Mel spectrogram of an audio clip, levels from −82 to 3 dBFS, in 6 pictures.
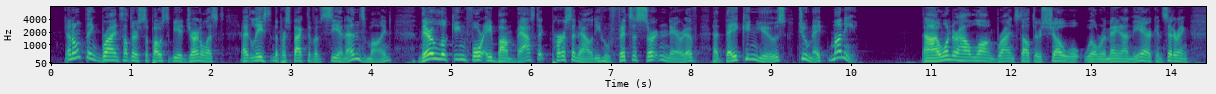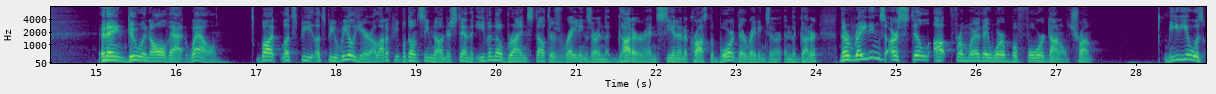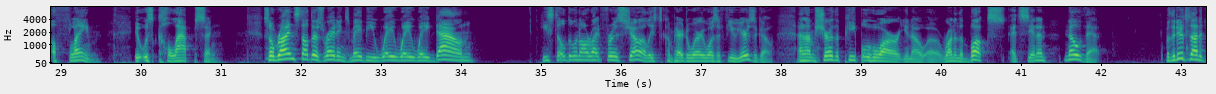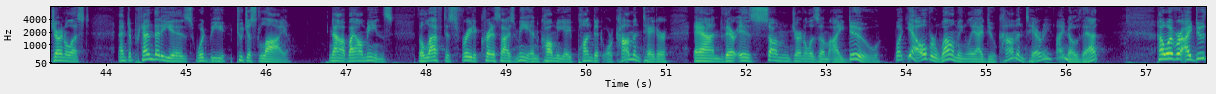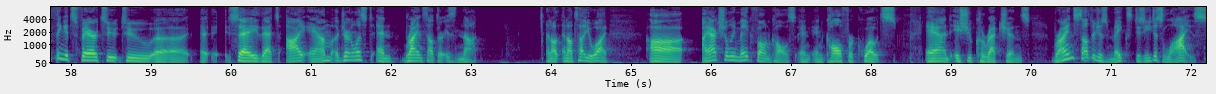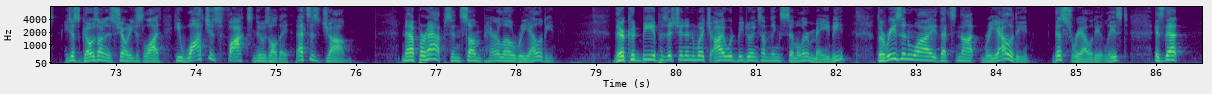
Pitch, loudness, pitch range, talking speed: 160 Hz, -23 LUFS, 135-195 Hz, 215 wpm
